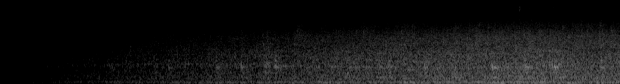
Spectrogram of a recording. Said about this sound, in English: I'm standing under an awning in Los Angeles where it is raining.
